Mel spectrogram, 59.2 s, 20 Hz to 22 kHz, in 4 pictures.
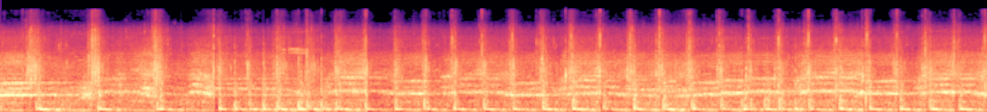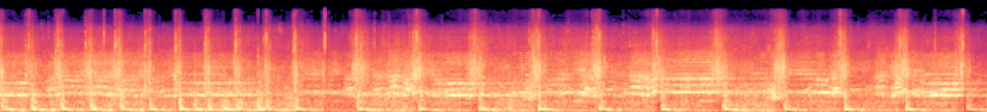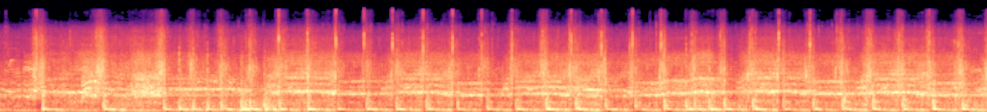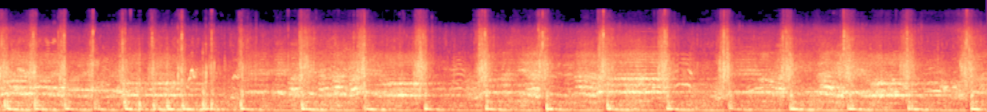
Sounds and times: Music: 0:00.0 - 0:59.2.

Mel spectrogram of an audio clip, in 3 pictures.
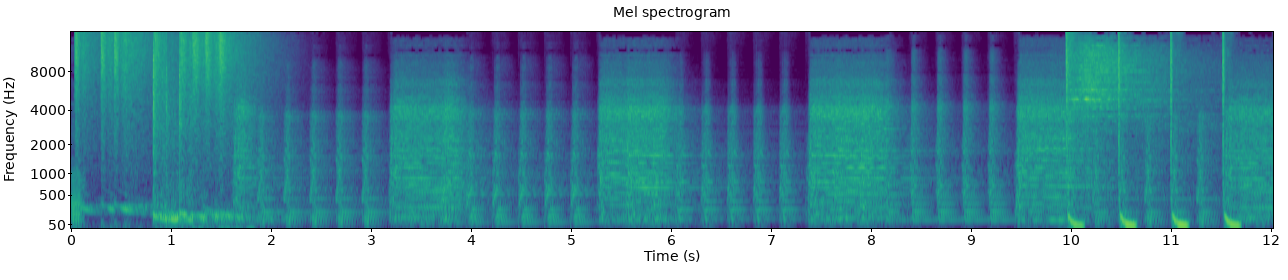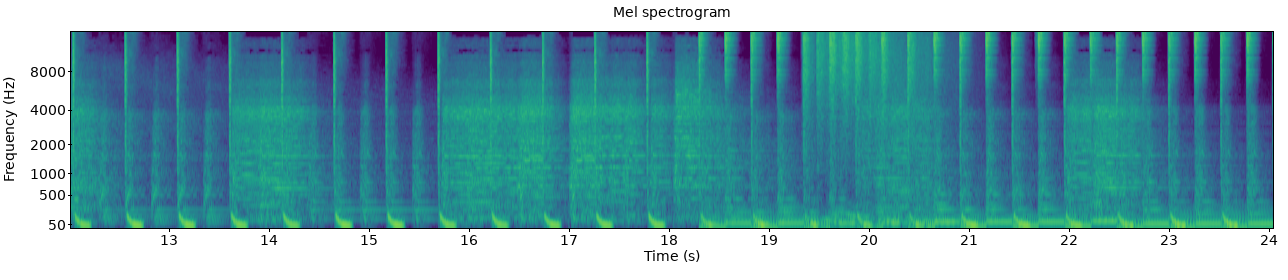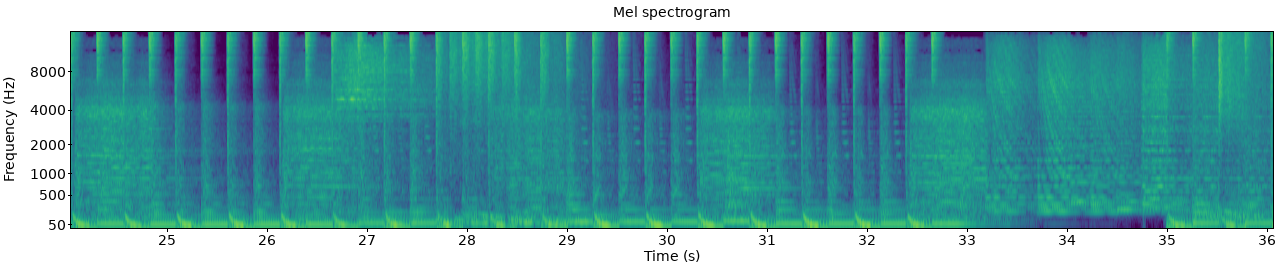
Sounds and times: Music: 0:00.0 - 0:36.0.

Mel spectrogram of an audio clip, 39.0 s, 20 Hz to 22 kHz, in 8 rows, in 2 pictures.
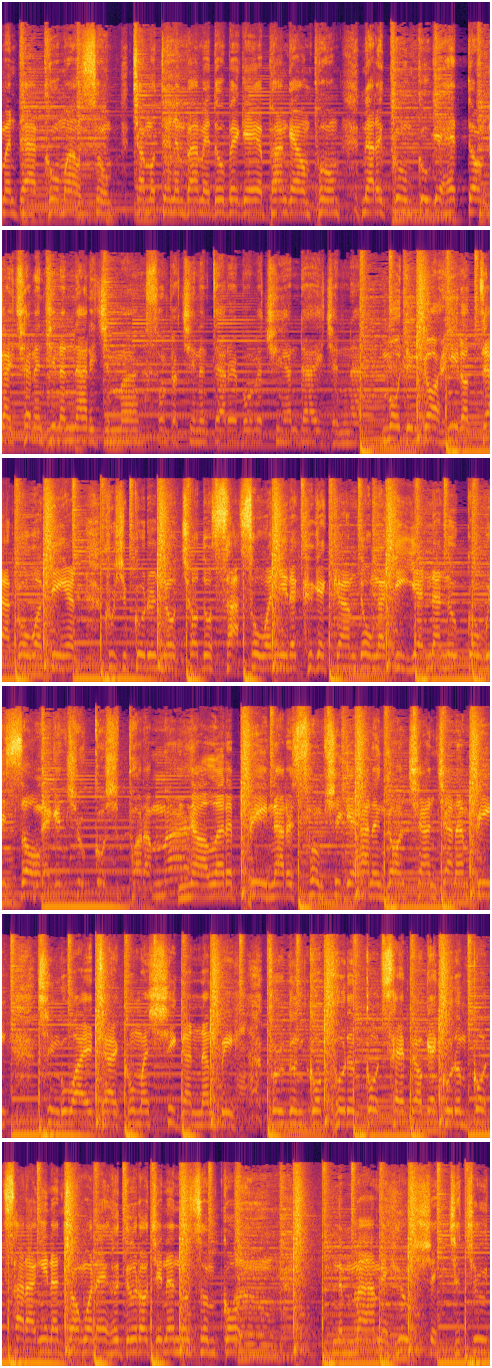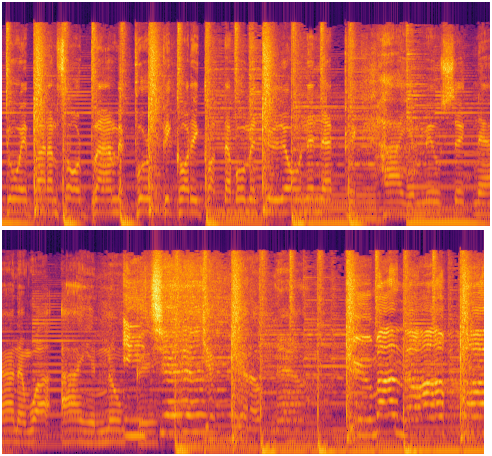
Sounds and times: Music: 0:00.0 - 0:38.9.

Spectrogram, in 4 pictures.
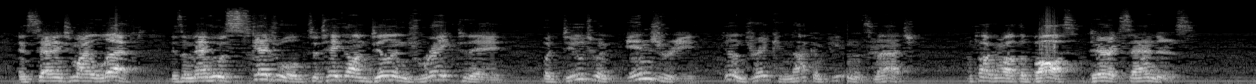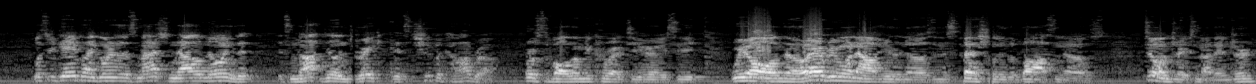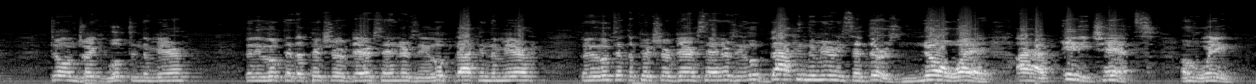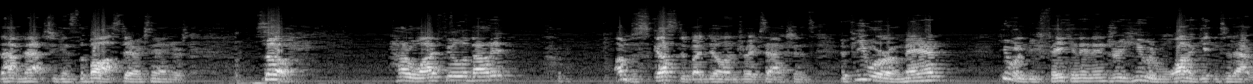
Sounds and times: Inside, small room: 0:00.0 - 0:50.2
Speech: 0:00.2 - 0:12.0, 0:12.9 - 0:39.6, 0:40.2 - 0:41.0, 0:41.6 - 0:50.2.

